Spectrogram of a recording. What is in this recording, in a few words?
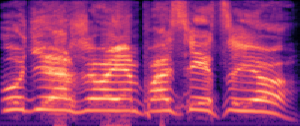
pain talk; soviet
